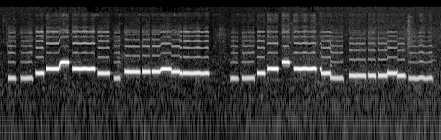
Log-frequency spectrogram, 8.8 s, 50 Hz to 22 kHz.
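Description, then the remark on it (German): A clear, breathy ceramic wind instrument like a clay ocarina or flute plays a simple melody alone, with short detached notes in two phrases separated by a brief pause, fairly loud, at a ceramic musical instrument workshop's stall at the 21st pottery market in Bonn, Germany. “Äh, das ist eine Werkstatt für keramische Musikinstrumente und wir beschäftigen uns fast ausschließlich mit äh, damit, wie man aus Ton Sachen machen kann, wo Töne rauskommen.”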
